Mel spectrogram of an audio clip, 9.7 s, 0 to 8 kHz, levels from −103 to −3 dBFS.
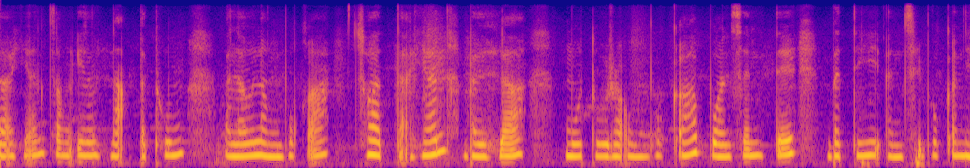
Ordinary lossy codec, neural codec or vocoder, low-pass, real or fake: none; codec, 16 kHz, 6 kbps, DAC; 7.2 kHz; fake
